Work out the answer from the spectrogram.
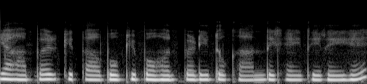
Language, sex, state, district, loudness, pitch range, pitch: Hindi, female, Chhattisgarh, Jashpur, -15 LUFS, 215-230 Hz, 220 Hz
